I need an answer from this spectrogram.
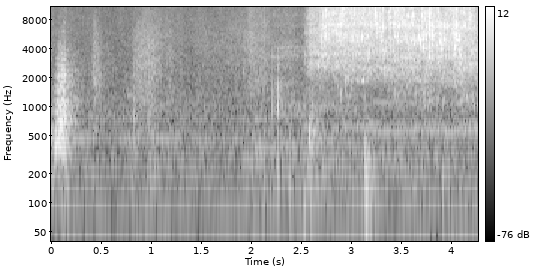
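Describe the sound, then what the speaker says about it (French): Water from a tap gushes into a baking dish, a steady close rush that starts suddenly after a few light clunks and handling sounds and keeps running to the end. "On va lui mettre de l'eau."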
